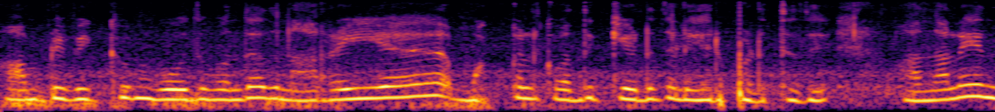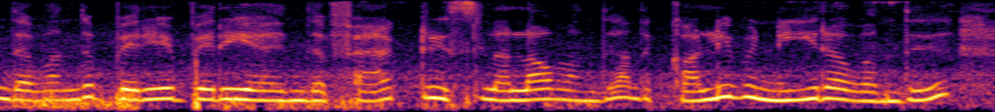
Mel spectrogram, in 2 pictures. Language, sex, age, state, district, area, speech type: Tamil, female, 30-45, Tamil Nadu, Chennai, urban, spontaneous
